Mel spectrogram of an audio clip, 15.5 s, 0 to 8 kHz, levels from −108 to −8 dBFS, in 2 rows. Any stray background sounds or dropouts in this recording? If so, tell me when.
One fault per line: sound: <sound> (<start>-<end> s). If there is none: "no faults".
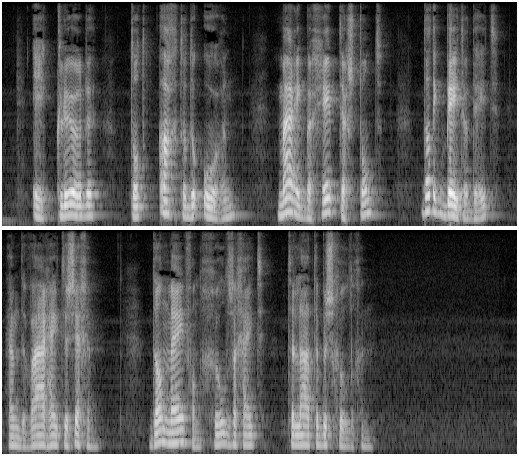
no faults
